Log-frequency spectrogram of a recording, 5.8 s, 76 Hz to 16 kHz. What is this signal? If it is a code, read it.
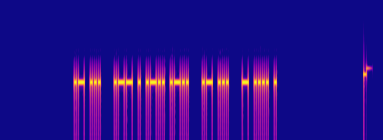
Morse code, heard as a keyed tone, about 40 wpm, 700 Hz. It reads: AS WELL AS THE
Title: Sets of 4 Words 40wpm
